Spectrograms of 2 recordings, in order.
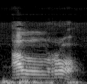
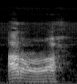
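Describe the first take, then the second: First: The article keeps a clear l sound. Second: The l merges into a doubled r sound. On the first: The speaker calls it wrong. "bukan al-rah" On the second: The speaker calls it right. "tetapi ar-rah"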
